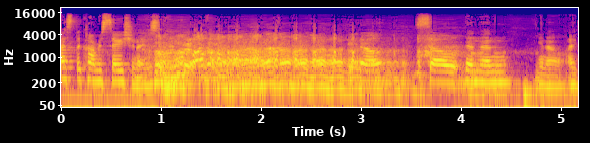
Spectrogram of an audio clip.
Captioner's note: laughter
